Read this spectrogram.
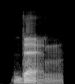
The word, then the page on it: dengue: British English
